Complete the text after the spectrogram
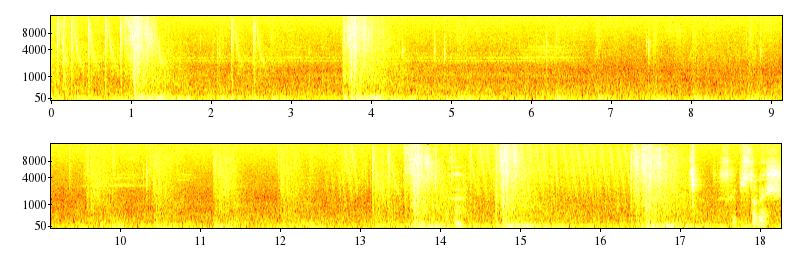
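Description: Gunfire and blasts burst from a game.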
